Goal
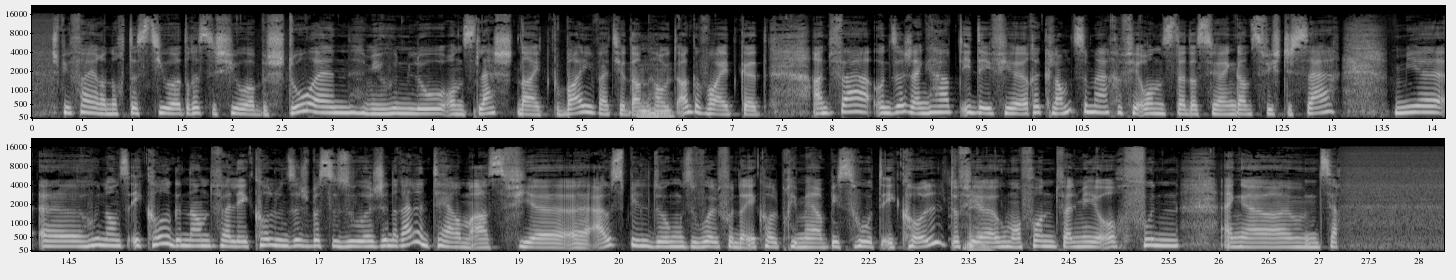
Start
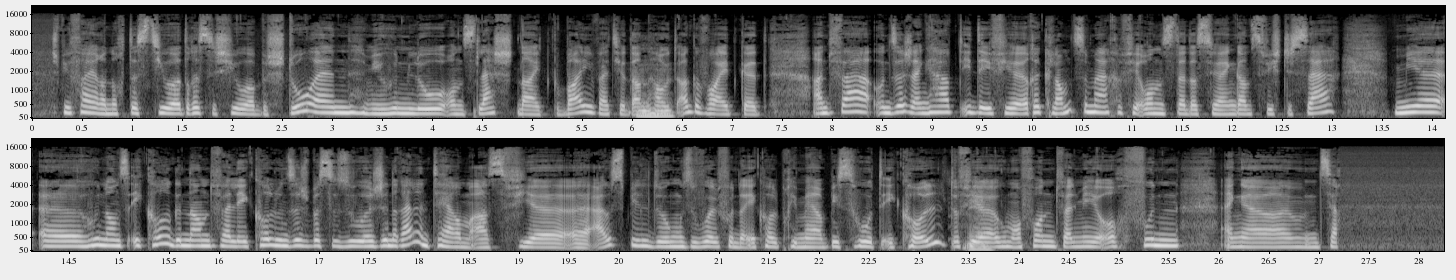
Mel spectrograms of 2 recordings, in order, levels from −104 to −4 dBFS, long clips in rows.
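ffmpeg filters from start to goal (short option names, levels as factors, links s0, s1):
-af "highpass=100,acompressor=threshold=0.0398:ratio=6"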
